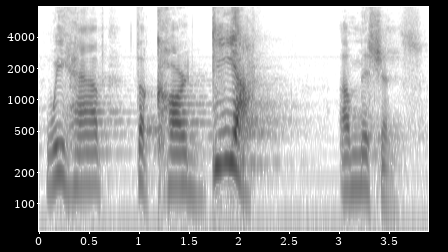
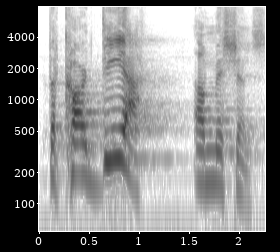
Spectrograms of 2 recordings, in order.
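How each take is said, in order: First: Measured, deliberate delivery; slow careful phrasing. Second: Cardia hit loud and firm; emphatic restated title; punchy repeat. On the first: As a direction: spell out we have the cardia of missions slowly. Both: Shown as a demonstration. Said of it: "Had to get that C in there".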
